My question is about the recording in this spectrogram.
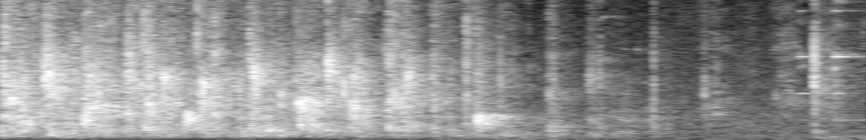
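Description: A roomful of people applauding, many hands clapping together; the clapping slowly thins and fades toward the end.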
